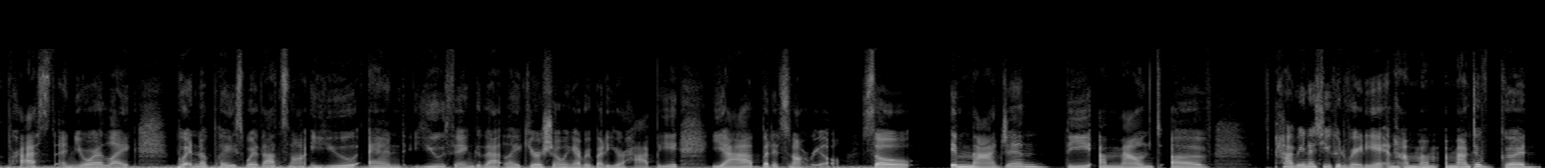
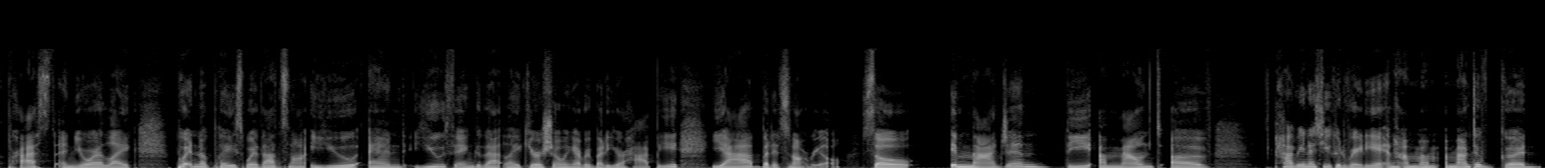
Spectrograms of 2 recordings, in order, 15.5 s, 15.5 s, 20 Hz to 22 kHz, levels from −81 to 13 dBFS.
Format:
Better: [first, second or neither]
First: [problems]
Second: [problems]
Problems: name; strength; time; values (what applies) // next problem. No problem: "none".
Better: second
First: low rumble; faint; until 9 s; 20 dB below the speech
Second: none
